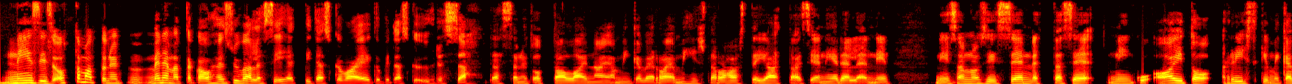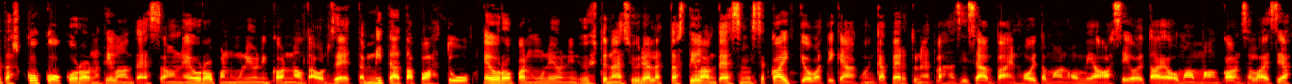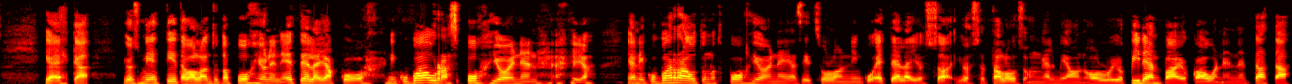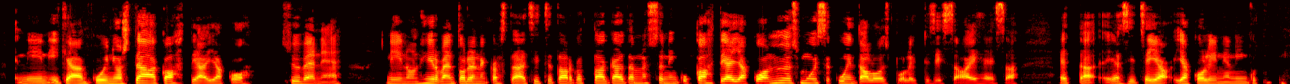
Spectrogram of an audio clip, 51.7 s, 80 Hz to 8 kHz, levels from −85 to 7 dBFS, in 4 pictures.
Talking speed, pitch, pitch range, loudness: 165 wpm, 175 Hz, 160-195 Hz, -20 LUFS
